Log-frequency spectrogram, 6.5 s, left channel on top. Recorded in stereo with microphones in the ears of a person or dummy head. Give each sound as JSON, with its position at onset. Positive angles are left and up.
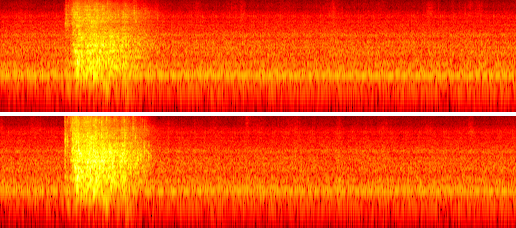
{"t": 0.8, "sound": "a splash", "side_deg": -45, "distance_m": 0.8}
